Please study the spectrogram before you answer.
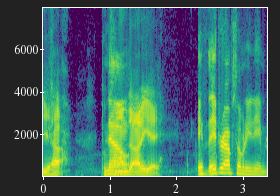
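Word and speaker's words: Dadiet: Now, Daddier.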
